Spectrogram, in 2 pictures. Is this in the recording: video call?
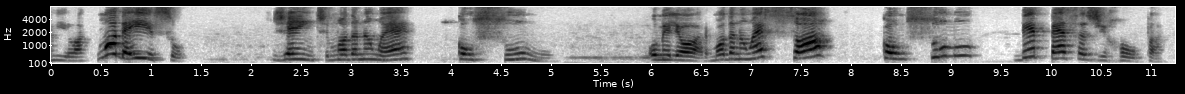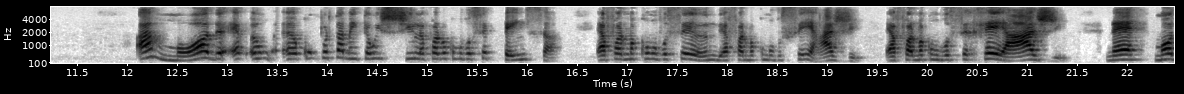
yes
